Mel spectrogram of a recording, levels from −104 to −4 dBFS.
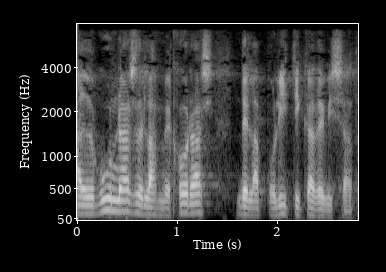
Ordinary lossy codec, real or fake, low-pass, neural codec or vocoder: MP3, 64 kbps; real; 7.2 kHz; none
